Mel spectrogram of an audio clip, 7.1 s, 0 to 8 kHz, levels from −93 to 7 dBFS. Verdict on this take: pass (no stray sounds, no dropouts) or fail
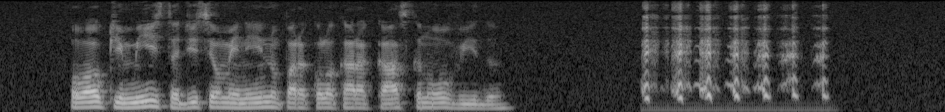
fail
